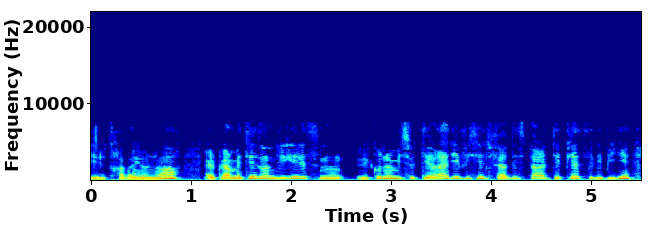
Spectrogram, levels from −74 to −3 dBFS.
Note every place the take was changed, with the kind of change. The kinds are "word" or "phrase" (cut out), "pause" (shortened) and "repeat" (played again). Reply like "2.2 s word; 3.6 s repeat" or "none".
1.1 s pause; 3.6 s word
